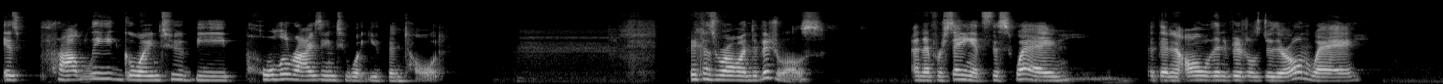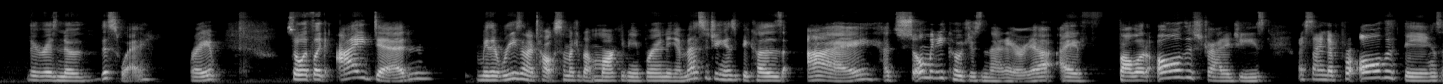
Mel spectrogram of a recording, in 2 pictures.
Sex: female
